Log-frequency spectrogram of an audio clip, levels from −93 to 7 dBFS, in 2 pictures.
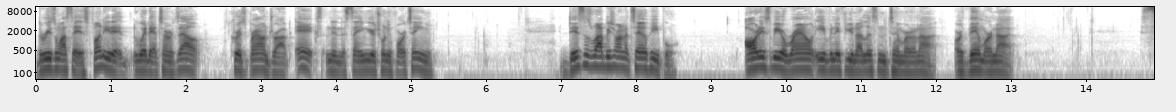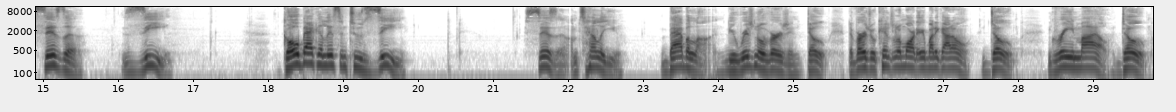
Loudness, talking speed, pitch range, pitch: -21 LUFS, 155 wpm, 90-140 Hz, 120 Hz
